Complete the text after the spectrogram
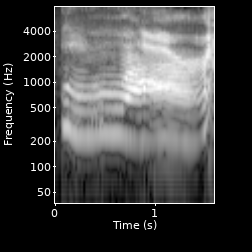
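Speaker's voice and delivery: loud, drawn-out pirate farmer growl. Acted. Host delivering a pirate-and-farmer punchline, hammed-up pirate farmer. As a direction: swell into a big rustic pirate cry. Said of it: "cross a pirate with a farmer".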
